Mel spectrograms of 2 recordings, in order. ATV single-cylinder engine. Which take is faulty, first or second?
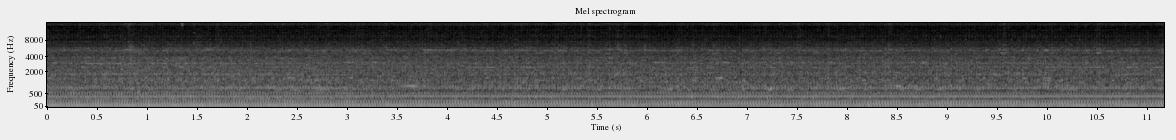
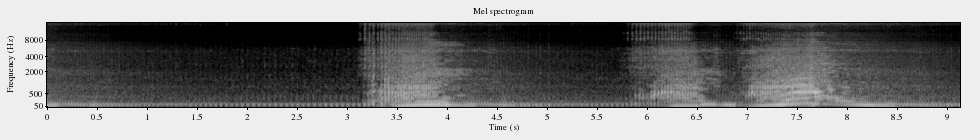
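second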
